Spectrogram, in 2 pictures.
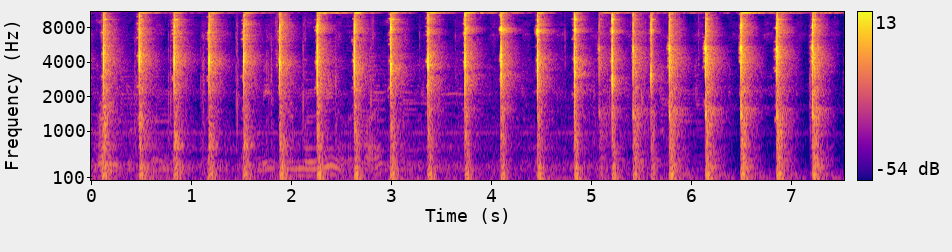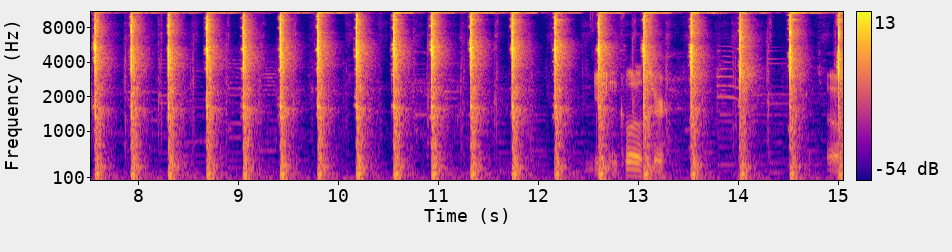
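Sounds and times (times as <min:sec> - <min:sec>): hammer tapping on metal: 0:00.0 - 0:15.0.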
